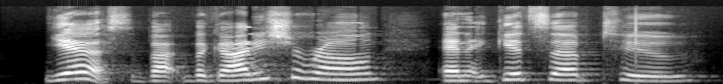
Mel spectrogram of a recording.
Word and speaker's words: Chiron: Bugatti Chiron, right? Am I pronouncing that correct? Yes, Bugatti Chiron, and it gets up to, do you know how many miles per hour?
